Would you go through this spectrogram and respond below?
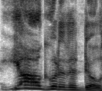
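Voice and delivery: high-pitched mock yell; retold yell back. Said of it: "And she yelled back".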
